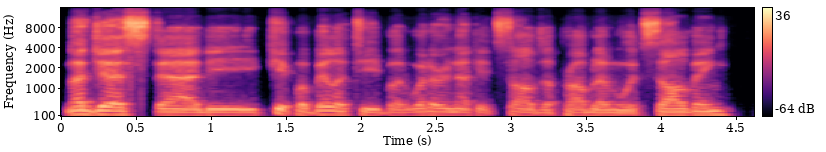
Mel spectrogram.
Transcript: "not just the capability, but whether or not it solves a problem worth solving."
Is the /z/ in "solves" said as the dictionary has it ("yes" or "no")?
yes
